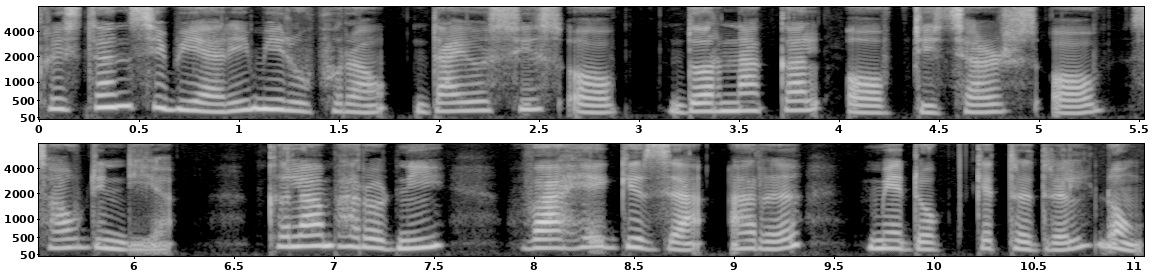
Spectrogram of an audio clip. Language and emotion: Bodo, neutral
